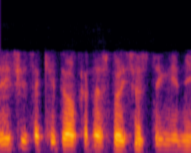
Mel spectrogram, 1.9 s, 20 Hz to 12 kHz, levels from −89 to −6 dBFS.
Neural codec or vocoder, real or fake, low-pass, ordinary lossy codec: codec, 16 kHz, 1.1 kbps, Voila-Tokenizer; fake; 7.2 kHz; AAC, 48 kbps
